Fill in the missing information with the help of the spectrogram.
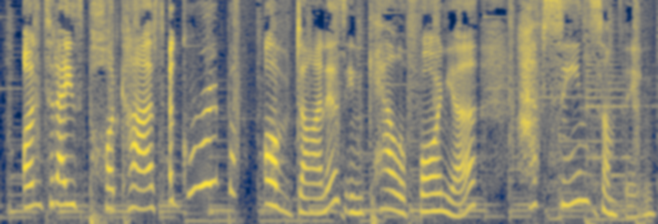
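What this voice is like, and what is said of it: Attempted American accent. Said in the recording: “Are you still doing the American accent? ... Was it you trying to do an American accent?”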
